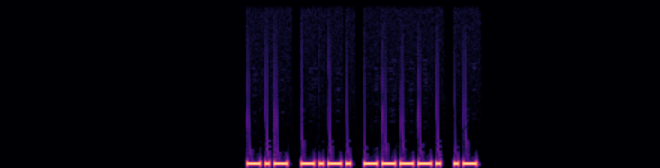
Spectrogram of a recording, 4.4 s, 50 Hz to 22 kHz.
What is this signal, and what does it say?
Morse code, heard as a keyed tone, about 40 wpm, 700 Hz. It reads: KC9A
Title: USA Call Signs - 4 Characters - 40wpm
